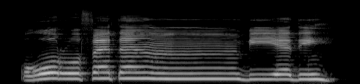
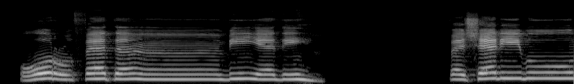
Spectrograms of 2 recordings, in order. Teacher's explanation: تا 2 زبر تن کے بعد آ جاتا ہے با، تو وہاں پہ ہم کریں گے اقلاب، یعنی نون کی آواز کو میم میں بدلنا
